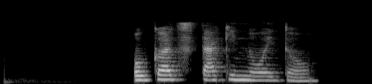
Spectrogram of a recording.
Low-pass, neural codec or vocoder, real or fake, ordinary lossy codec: 7.2 kHz; codec, 16 kHz in and 24 kHz out, 1 kbps, XY-Tokenizer; fake; AAC, 32 kbps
